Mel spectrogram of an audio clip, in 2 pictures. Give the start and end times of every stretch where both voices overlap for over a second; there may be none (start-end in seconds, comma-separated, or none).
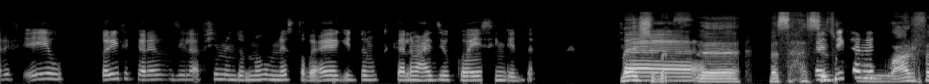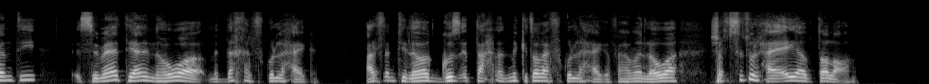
none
